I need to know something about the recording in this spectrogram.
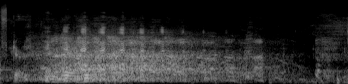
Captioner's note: laughter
